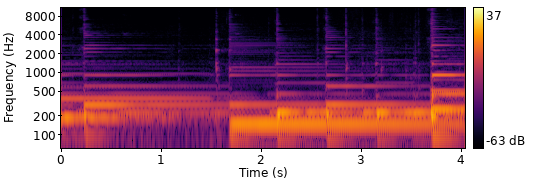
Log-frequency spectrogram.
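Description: Background music on a plucked acoustic guitar. A chord rings and fades, then a louder chord comes in just under two seconds in, followed by further picked notes.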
